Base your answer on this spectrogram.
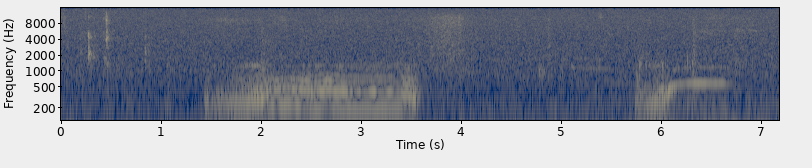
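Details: Domestic cat during a standoff at a window gives a long, drawn-out, nasal yowl of about two seconds with a slight wobble in pitch, then after a pause a shorter yowl that rises and holds; quiet room hum beneath.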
